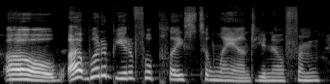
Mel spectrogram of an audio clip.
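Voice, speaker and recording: A woman in her sixties from Oregon, hosting a relaxed panel chat and asking her guests curious questions. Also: medium pitch, moderate pace, dry recording. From Oregon, United States. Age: 60s. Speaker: podcast host.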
